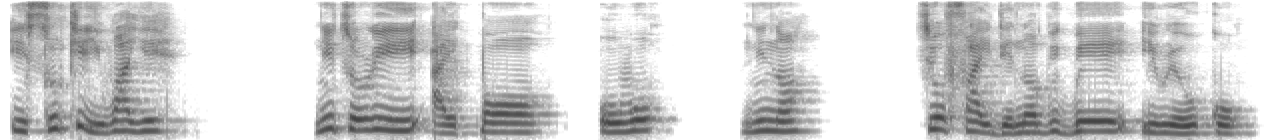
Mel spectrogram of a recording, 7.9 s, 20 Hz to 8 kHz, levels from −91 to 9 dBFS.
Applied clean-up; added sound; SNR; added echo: none; none; none; none.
